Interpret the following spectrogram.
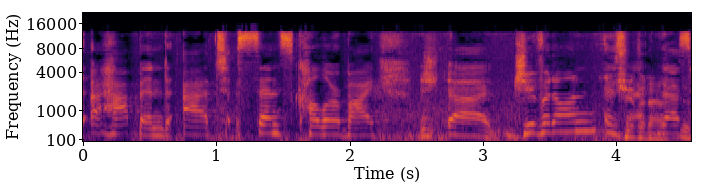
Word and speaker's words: Givaudan: So this happened at Sense Color by Givaudan. That's how the mayor pronounced it.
